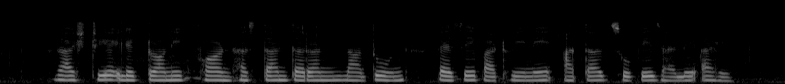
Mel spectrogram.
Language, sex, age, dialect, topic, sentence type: Marathi, female, 31-35, Varhadi, banking, statement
